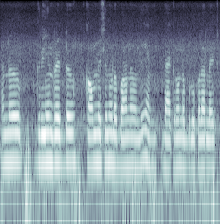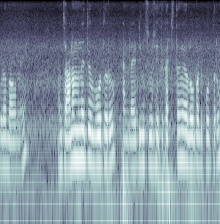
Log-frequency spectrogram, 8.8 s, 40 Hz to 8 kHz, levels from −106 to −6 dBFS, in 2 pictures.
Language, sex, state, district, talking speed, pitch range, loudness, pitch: Telugu, male, Andhra Pradesh, Guntur, 175 wpm, 150-170 Hz, -17 LUFS, 160 Hz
